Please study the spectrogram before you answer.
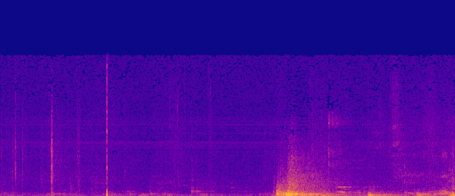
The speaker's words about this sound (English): Whoa, whoa, whoa. What are y'all doing? Y'all almost knocked my doors down.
